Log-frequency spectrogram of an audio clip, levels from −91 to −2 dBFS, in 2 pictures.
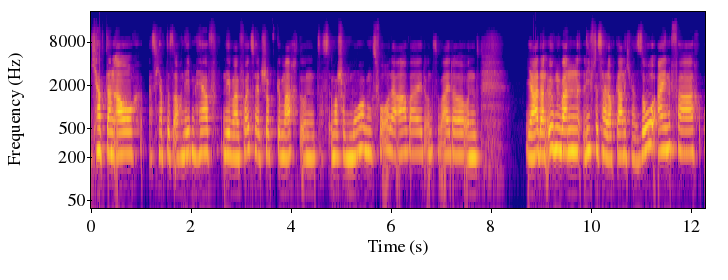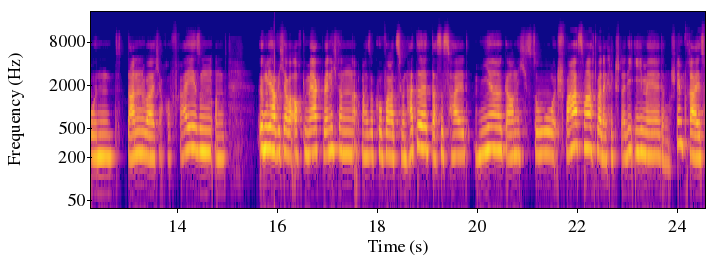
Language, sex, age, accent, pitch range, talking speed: German, female, 20-39, German, 210-245 Hz, 195 wpm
